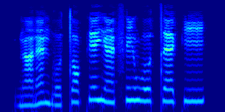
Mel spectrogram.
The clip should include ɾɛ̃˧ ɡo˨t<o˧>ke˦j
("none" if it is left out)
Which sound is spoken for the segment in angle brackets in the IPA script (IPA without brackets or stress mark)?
ɔ˧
